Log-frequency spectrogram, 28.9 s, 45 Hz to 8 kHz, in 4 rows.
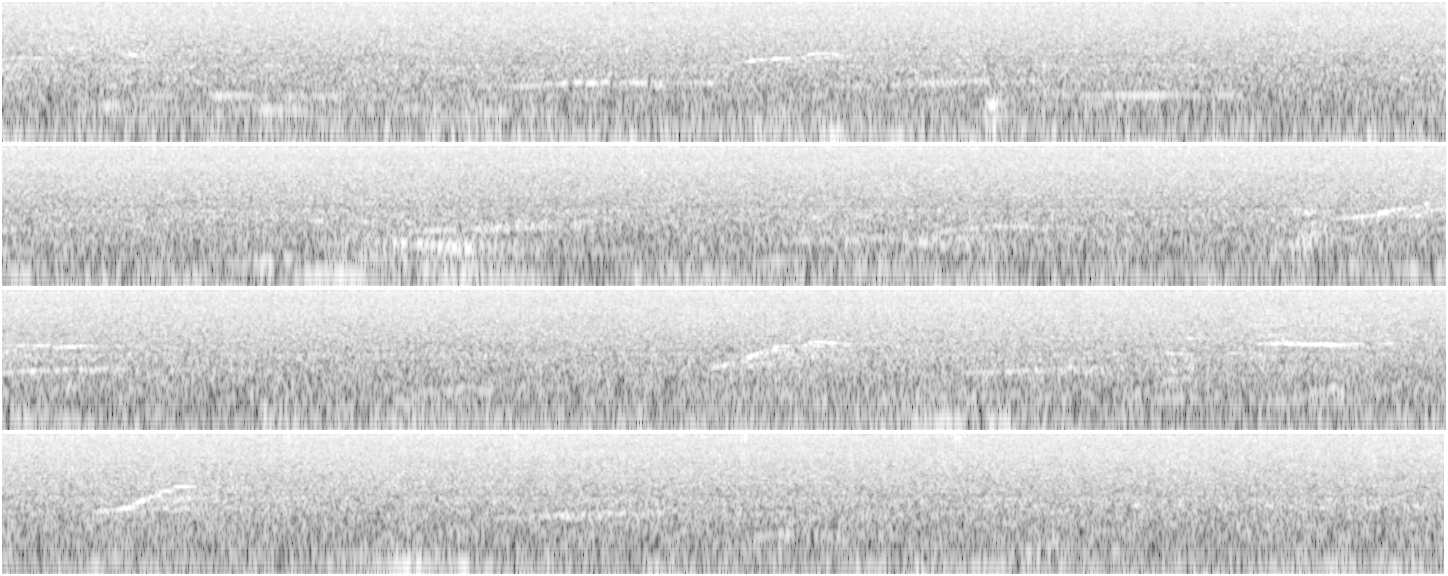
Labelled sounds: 3.6	4.3	humpback whale, 0.80 to 1.2 kHz
14.5	14.9	humpback whale, 0.90 to 1.1 kHz
18.4	18.7	humpback whale, 0.96 to 1.2 kHz
20.7	21.2	humpback whale, 0.96 to 1.3 kHz

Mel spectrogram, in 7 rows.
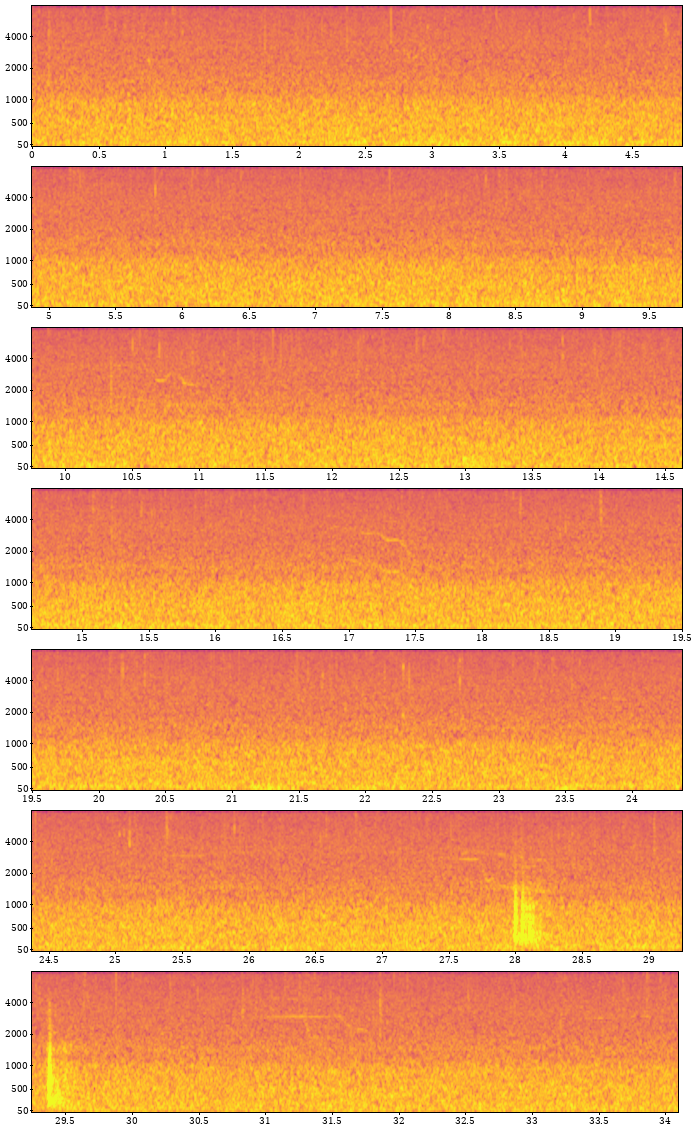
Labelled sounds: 17.1	17.4	killer whale, northern resident, G clan, 2.5 to 3.0 kHz
31.0	31.5	killer whale, northern resident, G clan, 2.9 to 3.0 kHz

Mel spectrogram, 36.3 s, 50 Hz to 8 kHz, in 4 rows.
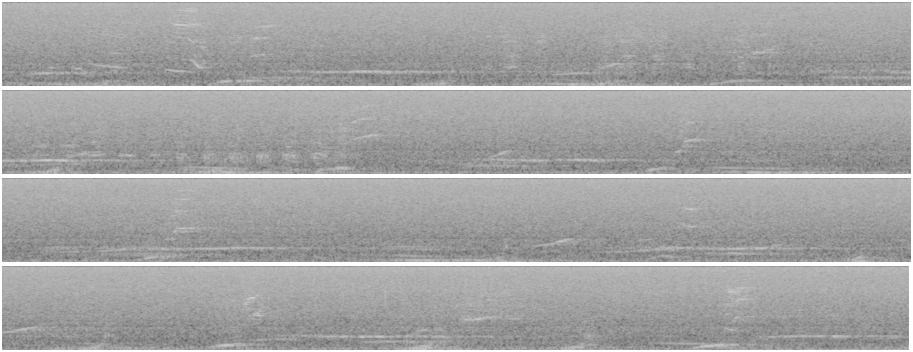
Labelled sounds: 1.0	1.3	humpback whale, 2.3 to 2.8 kHz
1.7	2.0	humpback whale, 3.5 to 3.9 kHz
7.5	7.8	humpback whale, 1.2 to 1.5 kHz
12.6	12.9	humpback whale, 1.3 to 1.7 kHz
13.6	13.8	humpback whale, 2.6 to 3.2 kHz
15.9	16.2	humpback whale, 1.2 to 1.4 kHz
19.9	20.1	humpback whale, 1.1 to 1.4 kHz
31.8	32.2	humpback whale, 0.99 to 1.3 kHz

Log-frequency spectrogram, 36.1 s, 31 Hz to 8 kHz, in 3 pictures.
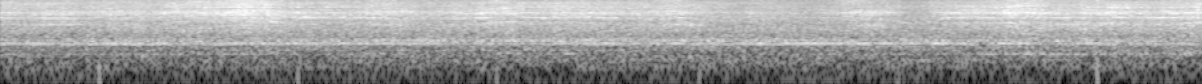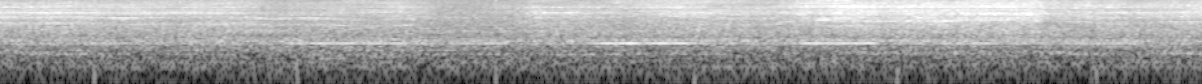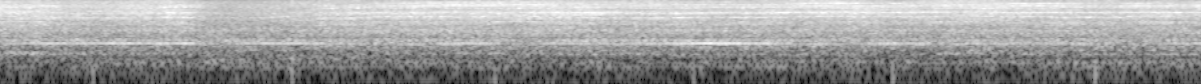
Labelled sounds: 0.0	7.1	vessel noise, 0.94 to 5.4 kHz
9.3	16.3	vessel noise, 1.0 to 5.7 kHz
19.8	22.5	vessel noise, 0.81 to 7.8 kHz
27.2	36.0	vessel noise, 0.97 to 7.2 kHz

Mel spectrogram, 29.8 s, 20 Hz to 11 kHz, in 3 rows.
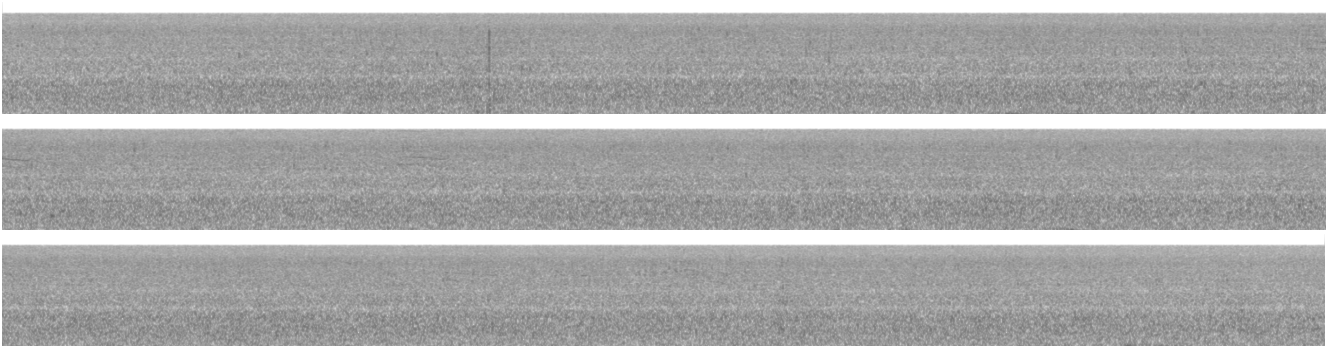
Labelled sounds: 9.9	10.2	Pacific white-sided dolphin, 2.9 to 3.4 kHz
12.9	13.3	Pacific white-sided dolphin, 3.1 to 7.4 kHz

